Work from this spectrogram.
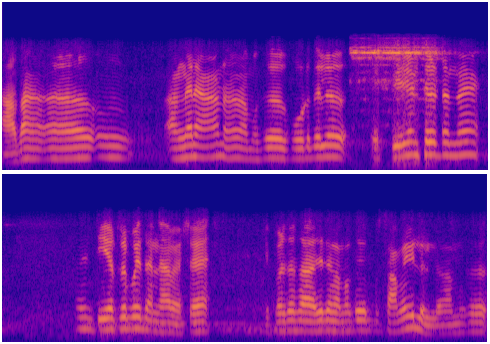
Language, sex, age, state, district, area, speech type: Malayalam, male, 18-30, Kerala, Kollam, rural, conversation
